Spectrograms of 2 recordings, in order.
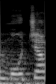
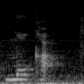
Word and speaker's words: Mocha: अब यहाँ पे मोचा मत बोलना है इसको, इसका प्रोनाउंसिएशन क्या है, मोखा।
